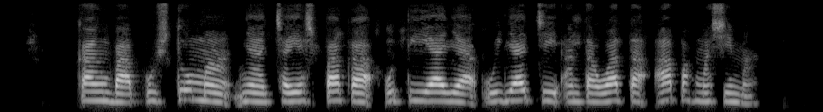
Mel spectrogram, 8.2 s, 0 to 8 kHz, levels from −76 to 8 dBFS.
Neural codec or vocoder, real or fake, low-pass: none; real; 7.2 kHz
